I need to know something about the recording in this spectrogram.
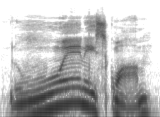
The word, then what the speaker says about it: Winnisquam: Swimmy Winnisquam. That is how you pronounce it.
